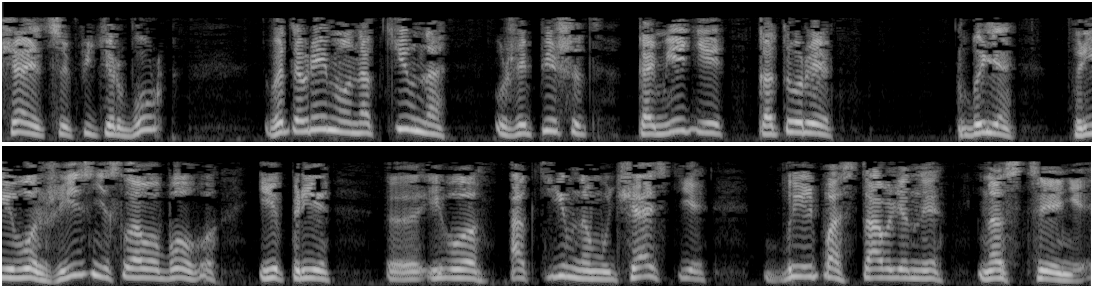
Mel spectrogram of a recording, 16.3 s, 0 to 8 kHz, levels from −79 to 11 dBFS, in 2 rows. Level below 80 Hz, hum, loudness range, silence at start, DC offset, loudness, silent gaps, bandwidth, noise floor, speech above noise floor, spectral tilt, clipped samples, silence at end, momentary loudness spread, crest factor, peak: -62 dBFS; none; 2 LU; 0 s; under 0.1%; -17 LUFS; none; 5.8 kHz; -64 dBFS; 46 dB; -9 dB/octave; under 0.1%; 0 s; 10 LU; 18 dB; 0 dBFS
